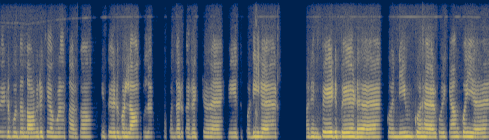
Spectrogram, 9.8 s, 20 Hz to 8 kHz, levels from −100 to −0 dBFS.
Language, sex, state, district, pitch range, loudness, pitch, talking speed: Rajasthani, female, Rajasthan, Churu, 230-235 Hz, -21 LUFS, 230 Hz, 200 wpm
